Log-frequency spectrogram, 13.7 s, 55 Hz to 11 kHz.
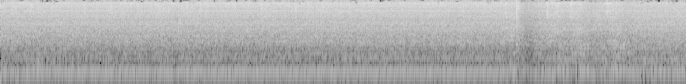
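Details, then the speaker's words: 1951 Henry J street rod V8 after swapping in another distributor cap and coil: loud steady lumpy idle, firm low beat, no popping or backfires; steady idle, backfiring mostly stopped, likely ignition problem. "Alright, that seems to have stopped most of the backfiring, so it probably is an ignition problem."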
